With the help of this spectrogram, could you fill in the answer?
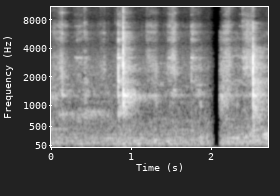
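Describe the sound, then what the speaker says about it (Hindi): A spoon mixes crushed biscuits with butter in a bowl: quiet, close scraping and soft knocks, with two sharper clinks against the bowl. "बटर डाल के इसे अच्छी तरह मिक्स कर लेना है।"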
